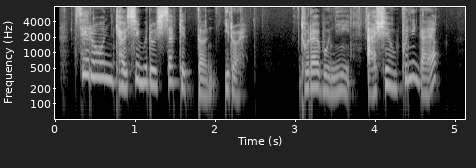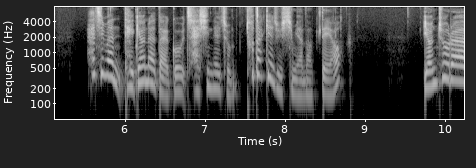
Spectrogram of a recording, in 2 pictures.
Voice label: Korea W1, voiceactors

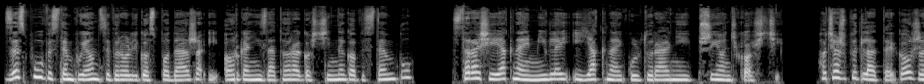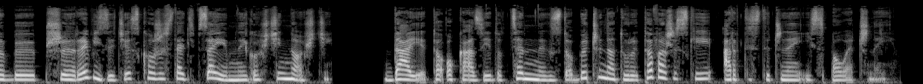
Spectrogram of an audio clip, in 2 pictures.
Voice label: Polen W

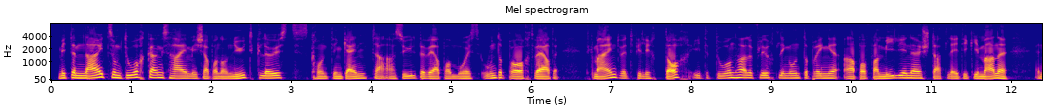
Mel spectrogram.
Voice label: Schweiz M

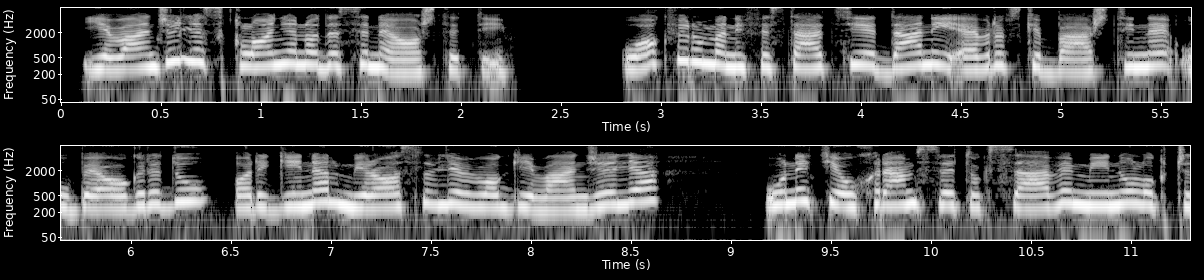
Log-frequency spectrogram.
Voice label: Serbien W

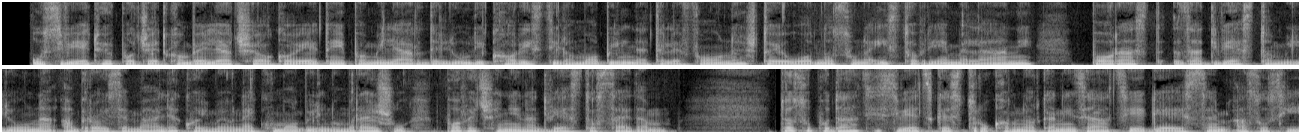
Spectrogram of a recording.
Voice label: Kroatien W

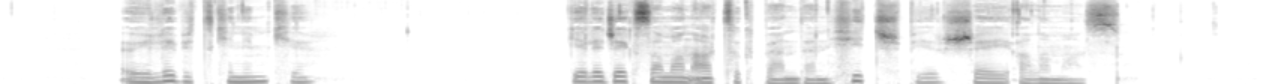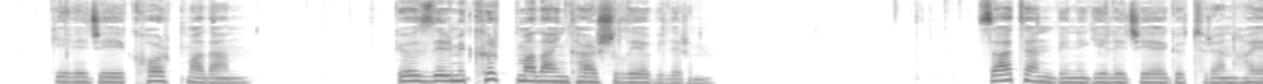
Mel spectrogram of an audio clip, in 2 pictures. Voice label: Tuerkei W

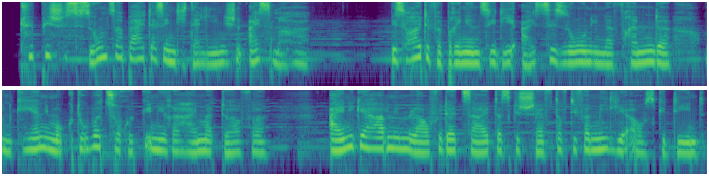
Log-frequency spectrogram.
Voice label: Oesterreich W35

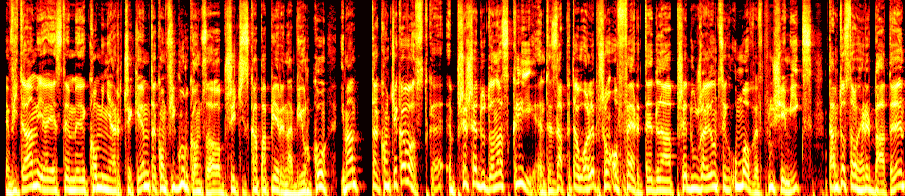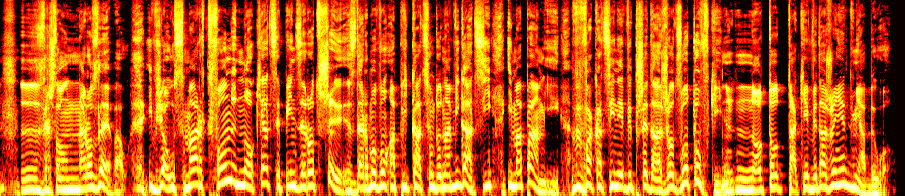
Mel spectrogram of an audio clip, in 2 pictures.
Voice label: Polen M3, voiceactors

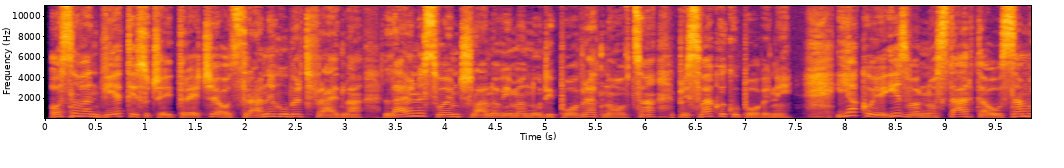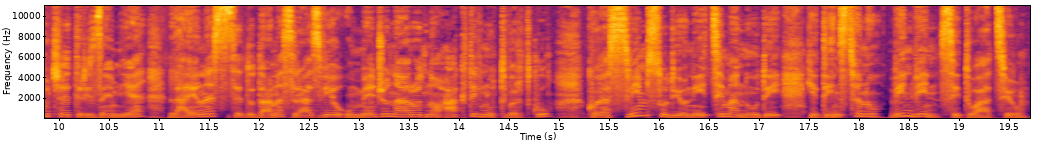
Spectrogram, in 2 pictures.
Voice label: Kroatien W

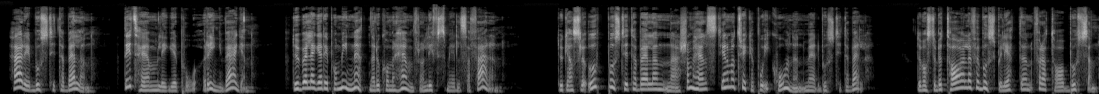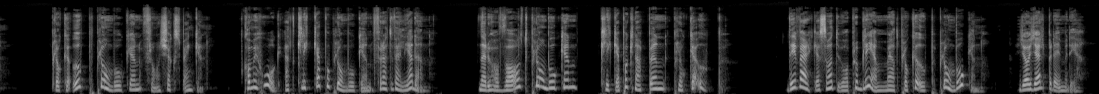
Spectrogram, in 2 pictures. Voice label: Schweden W

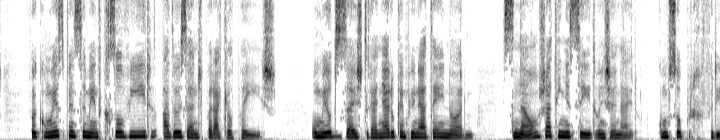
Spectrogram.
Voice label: Portugal W

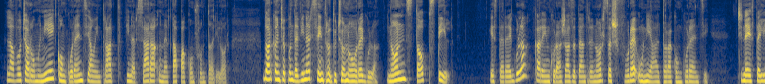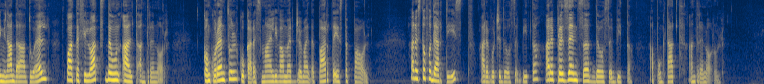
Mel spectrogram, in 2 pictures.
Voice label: Rumaenien W5, voiceactors

